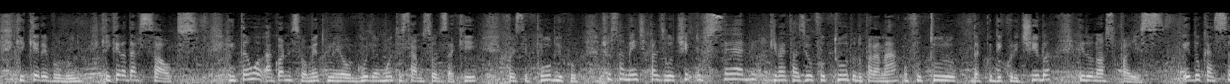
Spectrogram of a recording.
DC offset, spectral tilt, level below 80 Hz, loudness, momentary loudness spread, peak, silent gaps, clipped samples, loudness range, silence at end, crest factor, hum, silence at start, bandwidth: under 0.1%; -5 dB/octave; -36 dBFS; -17 LUFS; 3 LU; -2 dBFS; none; under 0.1%; 0 LU; 0 s; 14 dB; none; 0 s; 12 kHz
